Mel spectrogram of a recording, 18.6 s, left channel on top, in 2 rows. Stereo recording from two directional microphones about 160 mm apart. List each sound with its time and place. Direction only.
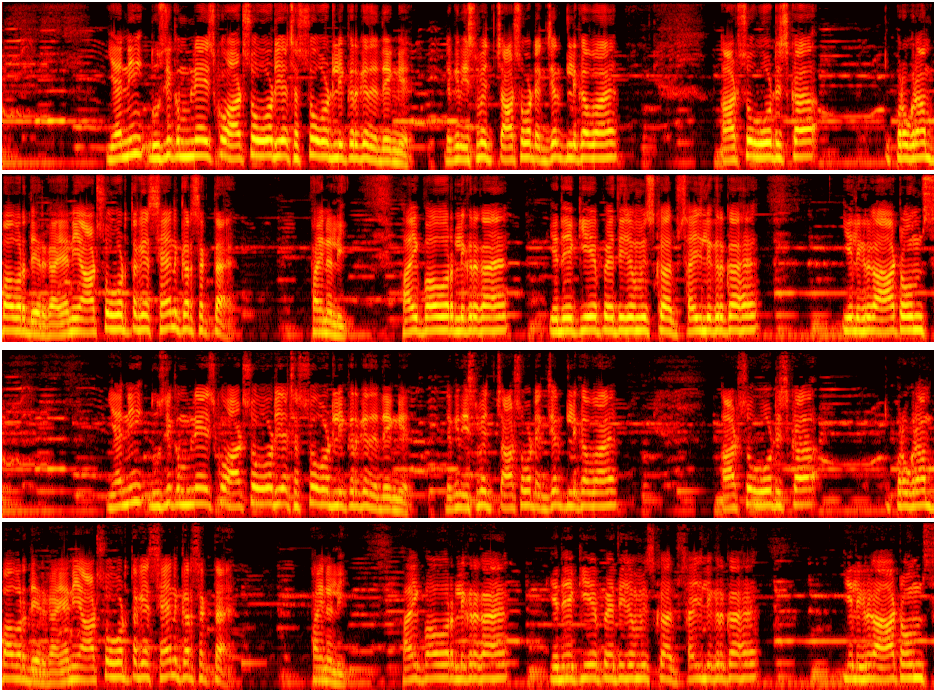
1.0 s speech: 50° left (ahead or behind)
7.2 s speech: 35° left (ahead or behind)
12.4 s speech: 50° left (ahead or behind)
13.3 s speech: 90° left; by 18.6 s 70° left (ahead or behind)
